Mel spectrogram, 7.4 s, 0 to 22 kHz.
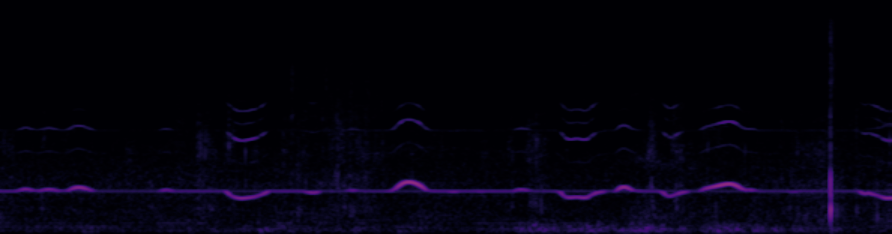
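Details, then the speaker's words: AlgoForce E1500 Plus gold detector in the high-EMI Whipstick area after scraping topsoil. Wavering mid-pitched tones come and go with no clean target signal; a dark soil patch, a possible change in ground, is suspected of causing the ground noise. "See, see that dark stuff there? It could be a change in the ground. Uh could be creating the the issue there."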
